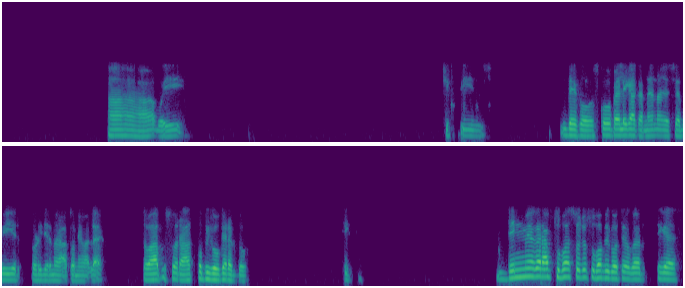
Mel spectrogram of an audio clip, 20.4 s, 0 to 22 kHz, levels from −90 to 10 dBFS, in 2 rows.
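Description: Across the entire clip the speech carries heavy Opus voice compression. Nothing survives above about 4.4 kHz, so the sound is narrowband and muffled, consistent with the SILK linear-prediction coder working near 8 kbps in 20 ms frames. At that rate the excitation signal is coded coarsely, which makes the voice hoarse and slightly robotic.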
